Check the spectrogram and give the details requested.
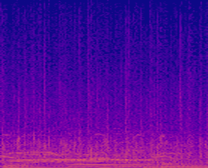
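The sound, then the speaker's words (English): An audience gives a clap of praise to God, clapping steadily and continuously for about three seconds, the dense patter of many hands blending with sustained keyboard chords playing underneath. “Come on, let's give God a clap of praise.”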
